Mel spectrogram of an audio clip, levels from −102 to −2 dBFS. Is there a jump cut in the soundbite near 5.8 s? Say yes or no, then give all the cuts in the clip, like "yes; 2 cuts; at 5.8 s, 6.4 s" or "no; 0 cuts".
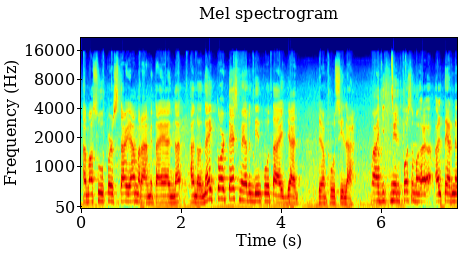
yes; 1 cut; at 5.8 s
